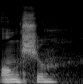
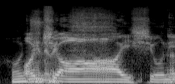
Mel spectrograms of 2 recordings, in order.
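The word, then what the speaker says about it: Henchoz: Yeah, I mean, you've butchered the pronunciation Henshaw. Of it, but I'll give you it. – Stefan Henshaw. – Henshaw's. Is it not Onshaw? – Onshaw.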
